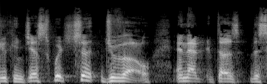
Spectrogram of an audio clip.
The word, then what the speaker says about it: Jeuveau: It's a medical aesthetics play that just launched their first product, which is Jeuveau, which rhymes with hello.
